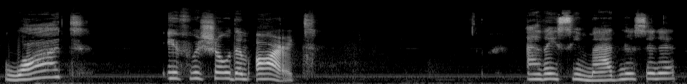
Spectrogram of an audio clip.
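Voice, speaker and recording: Very slow, bright-voiced woman in ASMR roleplay. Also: on the high side. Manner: slow, deliberate, pausing, questioning delivery. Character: earnest, thoughtful female lead scientist addressing her team.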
